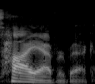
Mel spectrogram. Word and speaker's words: Hy Averback: I think it is high averbeck. I think hy is high. I think if it were hey, there would be another vowel in there.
